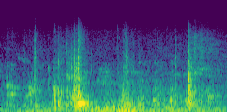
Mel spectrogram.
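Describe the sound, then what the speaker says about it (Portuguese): Chickens being chased around a yard in São Paulo give a few short, scattered clucks and squawks, fairly close, over rustling and background noise. "Galinha da porra."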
